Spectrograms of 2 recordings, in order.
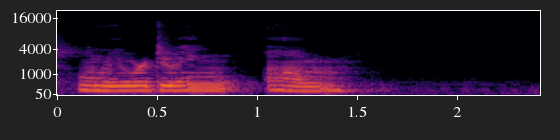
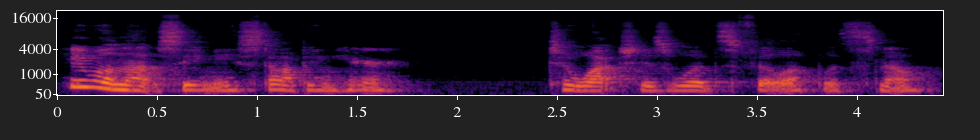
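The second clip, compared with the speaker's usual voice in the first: poem reading. Acted. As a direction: savour each line of the poem. Reads Frost poem to viewers.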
